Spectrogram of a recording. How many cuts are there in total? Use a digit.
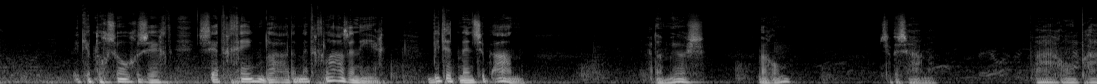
4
